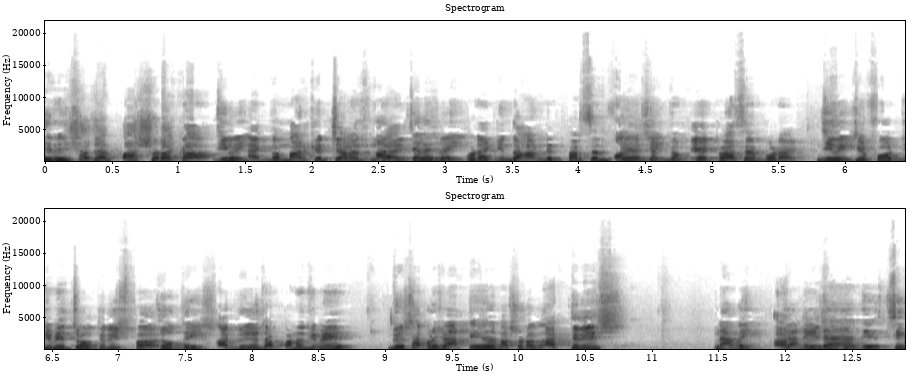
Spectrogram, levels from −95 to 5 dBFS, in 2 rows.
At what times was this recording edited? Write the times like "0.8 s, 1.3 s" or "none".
none

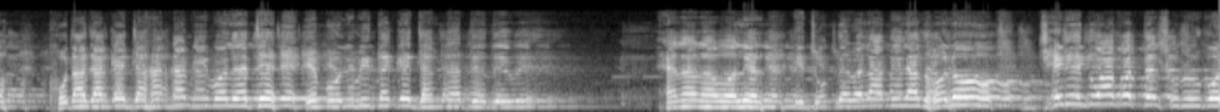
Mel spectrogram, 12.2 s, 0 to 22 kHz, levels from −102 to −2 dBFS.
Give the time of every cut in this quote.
none

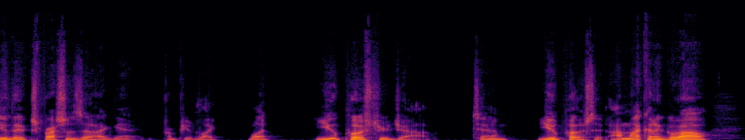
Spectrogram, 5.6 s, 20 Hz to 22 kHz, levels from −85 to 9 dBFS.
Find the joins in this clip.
2.2 s

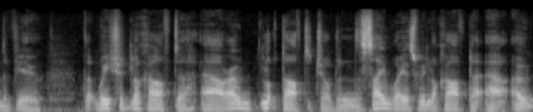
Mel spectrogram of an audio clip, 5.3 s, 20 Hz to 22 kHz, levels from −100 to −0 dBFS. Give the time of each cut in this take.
2.5 s

